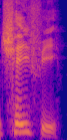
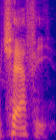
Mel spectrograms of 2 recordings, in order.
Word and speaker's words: Chafee: Okay, well, Lincoln Chafee, or Chafee, excuse me, got to pronounce that right.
